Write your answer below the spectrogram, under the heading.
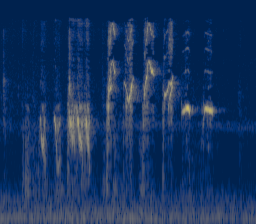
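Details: Greater green leafbird singing vigorously, used to stir up other birds: a fast run of varied chirps, slurred whistles and rising and falling notes, ending in two clear level whistles.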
